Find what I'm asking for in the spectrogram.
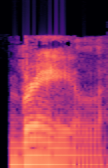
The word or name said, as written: brail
